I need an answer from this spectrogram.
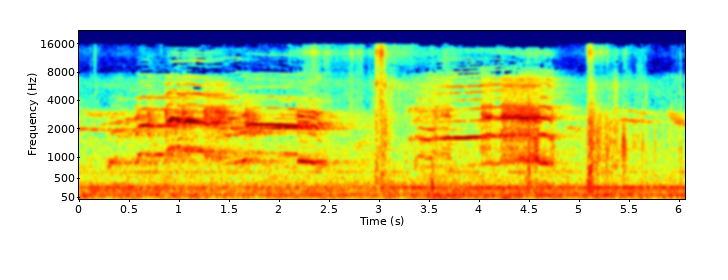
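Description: A bird calling twice, each call drawn out and pitched. The first runs close to two seconds from just under a second in, and a shorter second call comes about three and a half seconds in.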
